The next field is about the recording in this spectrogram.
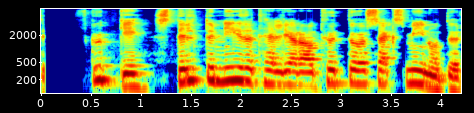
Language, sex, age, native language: Icelandic, male, 40-49, German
